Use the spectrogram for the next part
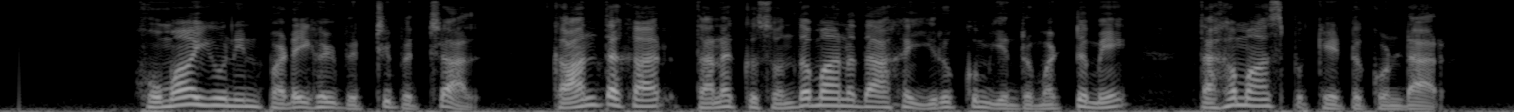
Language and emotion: Tamil, neutral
